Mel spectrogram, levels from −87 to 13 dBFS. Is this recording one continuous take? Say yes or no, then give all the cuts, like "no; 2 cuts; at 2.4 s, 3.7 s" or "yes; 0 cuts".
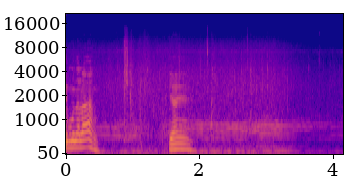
yes; 0 cuts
